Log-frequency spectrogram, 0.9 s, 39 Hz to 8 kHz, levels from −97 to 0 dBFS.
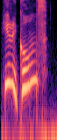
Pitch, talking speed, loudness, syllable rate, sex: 305 Hz, 205 wpm, -17 LUFS, 7.7 syllables/s, female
